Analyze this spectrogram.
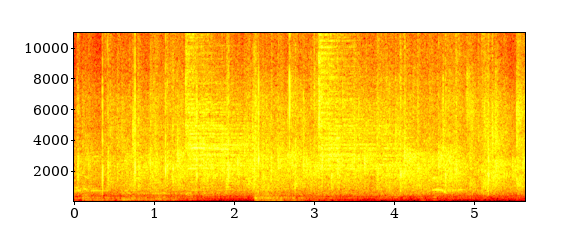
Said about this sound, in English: Can you clap to the Lord?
